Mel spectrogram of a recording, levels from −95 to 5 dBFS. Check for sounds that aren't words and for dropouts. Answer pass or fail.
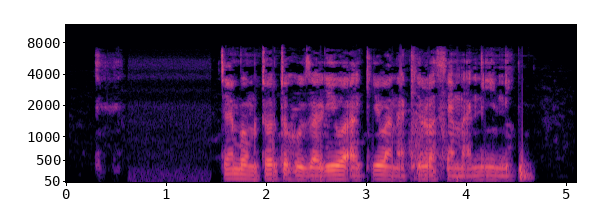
pass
